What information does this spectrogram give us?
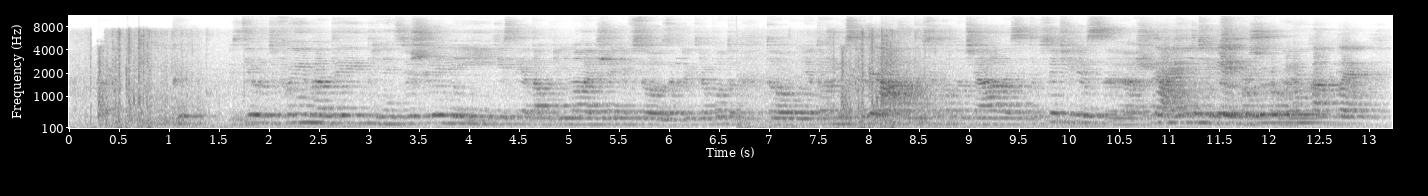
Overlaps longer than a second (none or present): present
